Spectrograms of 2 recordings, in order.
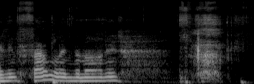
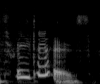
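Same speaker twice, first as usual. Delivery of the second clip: high, soft disbelieving question; incredulous; 12 semitones higher, 6 dB quieter than usual. Retold or imitated. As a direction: doubt what you heard. Incredulous reply to chemist.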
